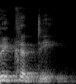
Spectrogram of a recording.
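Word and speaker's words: rickety: ദ ബസ് വാസ് ഓൾഡ് ആൻഡ് റിക്കറ്റി. അപ്പോൾ ബസ് എന്താണ്? വളരെ ഓൾഡാണ്. റിക്കിറ്റി എന്നാണ് ഉച്ചാരണം കേട്ടോ.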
